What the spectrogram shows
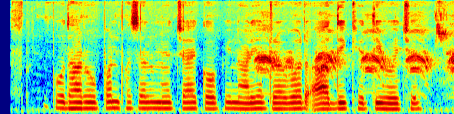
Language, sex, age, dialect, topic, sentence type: Maithili, male, 36-40, Eastern / Thethi, agriculture, statement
